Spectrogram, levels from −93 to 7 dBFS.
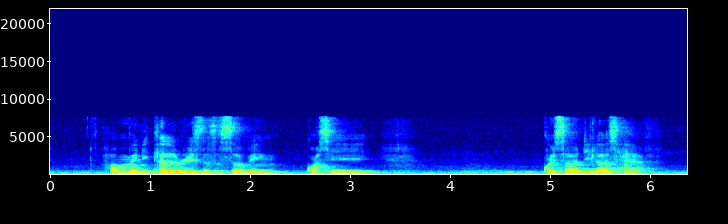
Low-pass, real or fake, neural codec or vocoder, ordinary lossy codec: none; real; none; none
